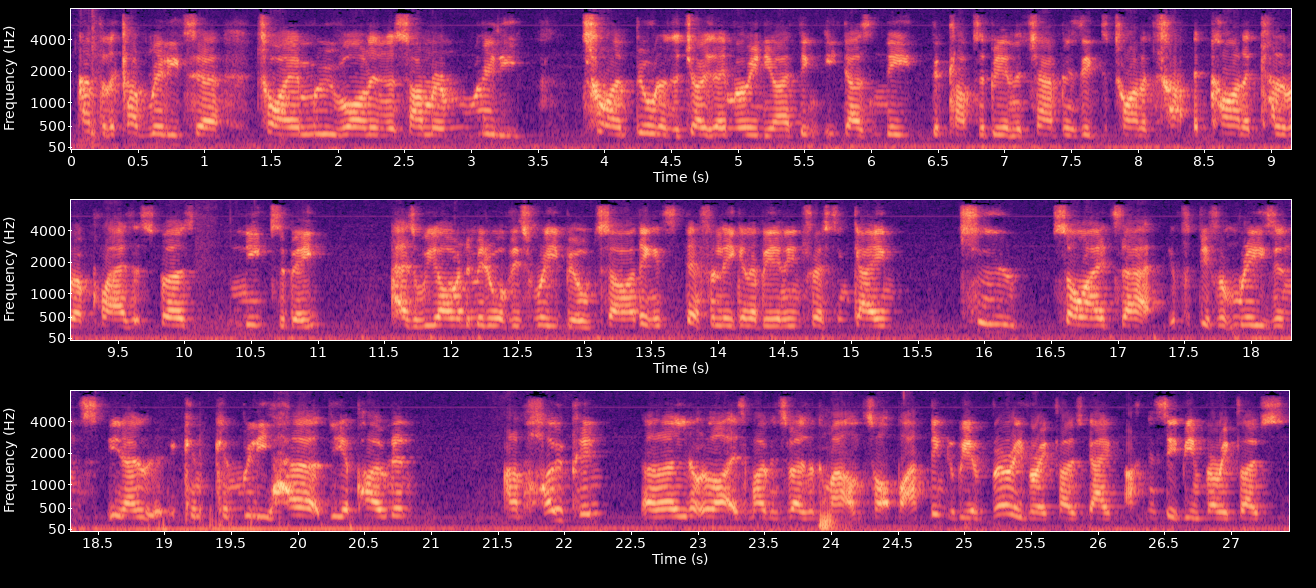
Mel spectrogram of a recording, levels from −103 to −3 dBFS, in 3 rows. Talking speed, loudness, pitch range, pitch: 255 wpm, -19 LUFS, 150-160 Hz, 155 Hz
